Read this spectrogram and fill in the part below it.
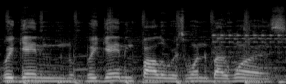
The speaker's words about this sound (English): That was my alarm.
